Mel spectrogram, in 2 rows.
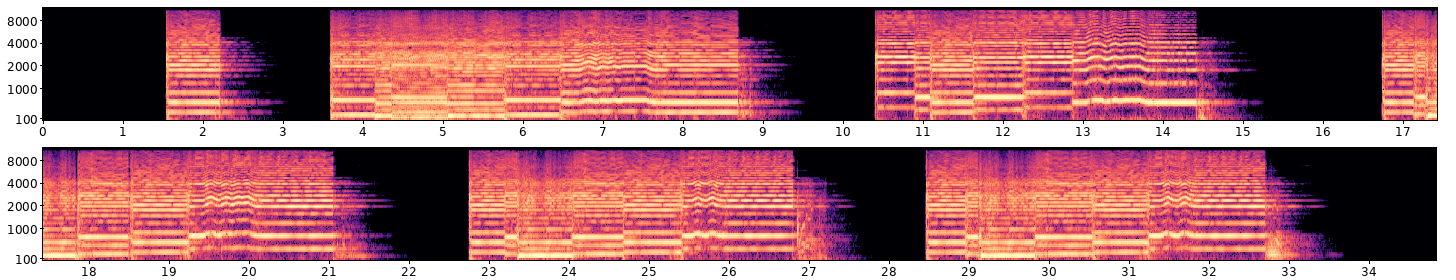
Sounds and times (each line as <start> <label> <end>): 3.6 Solo guitar lick 8.9
22.8 Solo guitar lick 27.4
